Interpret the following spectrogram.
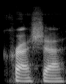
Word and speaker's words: Krisha: Okay, it's pronounced Kresha, spelled Krisha. Yeah, you guys, trying hardest.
